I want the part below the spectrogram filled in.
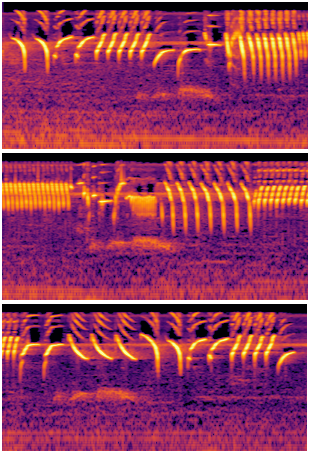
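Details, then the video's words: Waterslager canary song used for training canaries: rapid repeated high whistled and slurred notes, bursts of fast buzzy trills, and sweeping downward phrases, delivered in a continuous, energetic flow. "The Best Canary Sound!!! Reliable for Waterslager Canary Training"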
